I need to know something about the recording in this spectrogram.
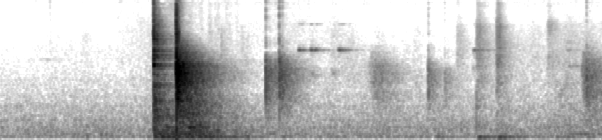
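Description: A Chinese eight-ball break shot. About a second and a half in, the cue tip strikes the cue ball with a sharp crack, and a quarter second later the cue ball smashes loudly into the racked balls. The balls then clatter apart, with scattered, fading clicks as they hit each other and the cushions.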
